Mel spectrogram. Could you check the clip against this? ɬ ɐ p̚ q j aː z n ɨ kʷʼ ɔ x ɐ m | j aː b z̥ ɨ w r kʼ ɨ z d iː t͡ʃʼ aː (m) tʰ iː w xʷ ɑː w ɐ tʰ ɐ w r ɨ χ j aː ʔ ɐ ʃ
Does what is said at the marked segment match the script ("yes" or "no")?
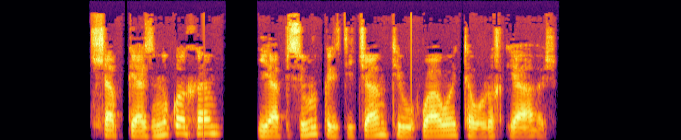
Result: yes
